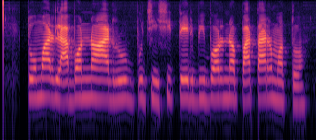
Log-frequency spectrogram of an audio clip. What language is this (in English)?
Bangla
